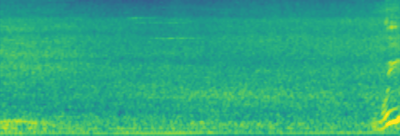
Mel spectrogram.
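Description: Steady background noise of city street traffic, an even rumble with no distinct events.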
